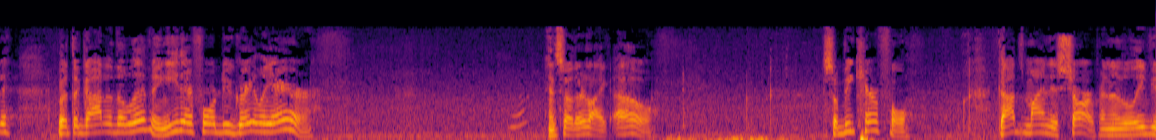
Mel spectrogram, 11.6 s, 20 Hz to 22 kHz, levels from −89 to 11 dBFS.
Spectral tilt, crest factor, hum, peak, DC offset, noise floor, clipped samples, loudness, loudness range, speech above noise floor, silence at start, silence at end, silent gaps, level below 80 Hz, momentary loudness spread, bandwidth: -4.5 dB/octave; 18 dB; none; 0 dBFS; under 0.1%; -37 dBFS; under 0.1%; -17 LUFS; 5 LU; 20 dB; 0 s; 0 s; none; -30 dBFS; 22 LU; 11 kHz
